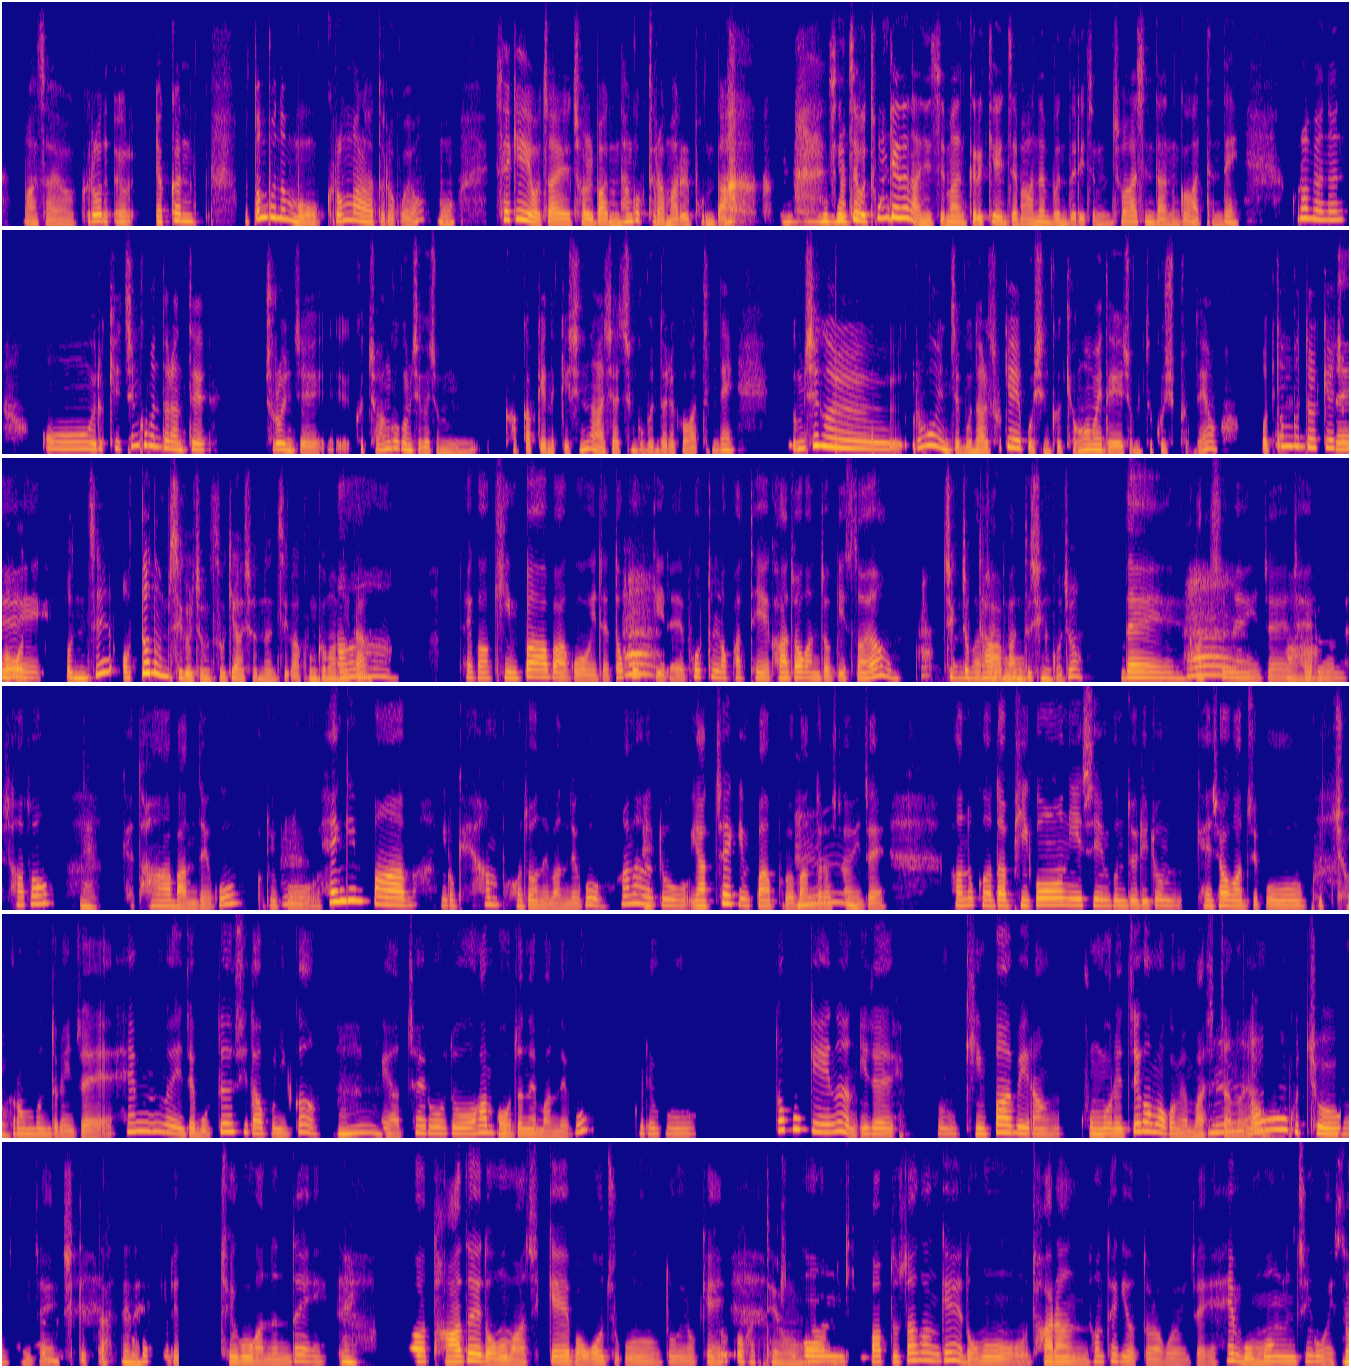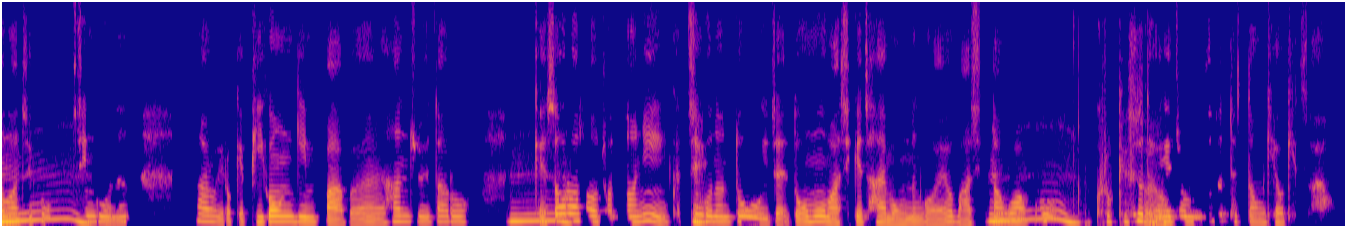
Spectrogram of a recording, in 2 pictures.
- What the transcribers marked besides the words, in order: laugh; other background noise; tapping; gasp; in English: "포틀럭"; gasp; gasp; gasp; unintelligible speech
- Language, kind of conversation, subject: Korean, podcast, 음식으로 자신의 문화를 소개해 본 적이 있나요?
